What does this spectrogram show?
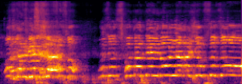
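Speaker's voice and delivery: high, loud pleading to flee; urgent shouting. Acted. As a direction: beg the king to run, loudly. Urging king to flee bombardment.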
